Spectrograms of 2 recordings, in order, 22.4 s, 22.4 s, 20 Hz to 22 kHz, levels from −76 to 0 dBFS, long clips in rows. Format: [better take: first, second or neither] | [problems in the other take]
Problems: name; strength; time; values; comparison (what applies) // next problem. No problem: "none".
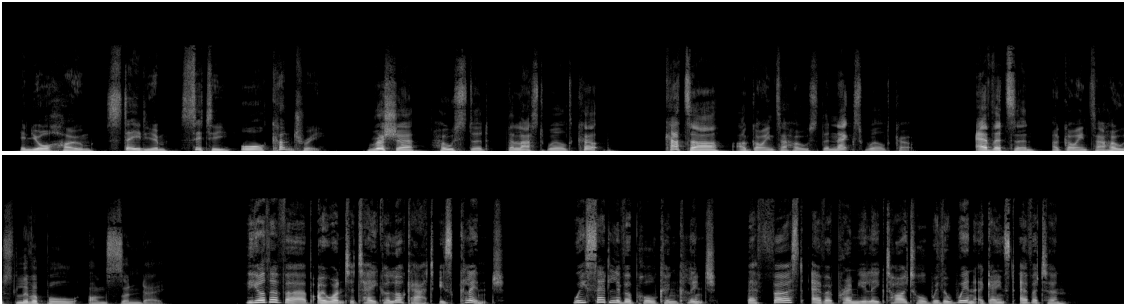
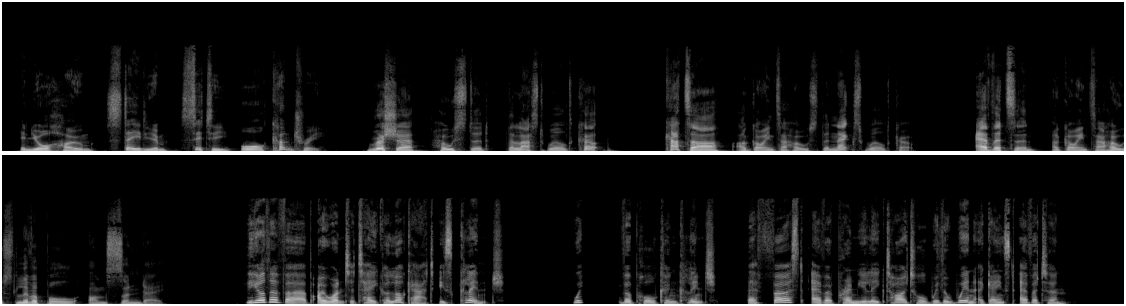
first | audio cutting out; at 17 s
